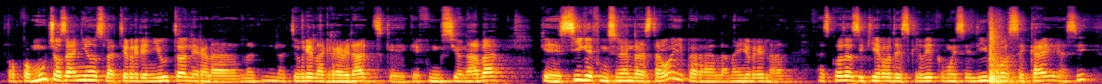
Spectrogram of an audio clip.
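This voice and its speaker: A man's voice: a little high, darkish tone. Swiss man. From Switzerland. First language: French. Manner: hesitant, repeats words while searching for terms. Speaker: guest physicist. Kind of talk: casual conversational explanation.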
